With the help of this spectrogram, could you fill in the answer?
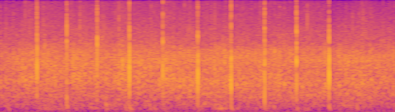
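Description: A group applauds steadily, a dense wash of clapping with a few louder, sharper claps punching through in a regular beat, moderately close and without any voices.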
